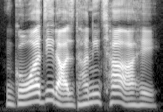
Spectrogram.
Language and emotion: Sindhi, neutral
